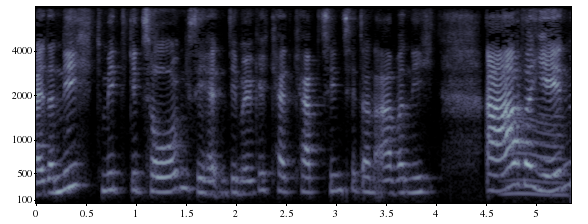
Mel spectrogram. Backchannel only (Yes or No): Yes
